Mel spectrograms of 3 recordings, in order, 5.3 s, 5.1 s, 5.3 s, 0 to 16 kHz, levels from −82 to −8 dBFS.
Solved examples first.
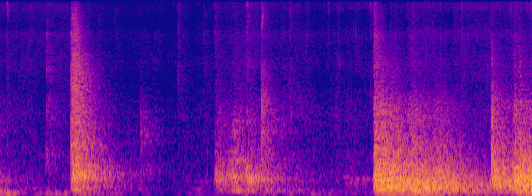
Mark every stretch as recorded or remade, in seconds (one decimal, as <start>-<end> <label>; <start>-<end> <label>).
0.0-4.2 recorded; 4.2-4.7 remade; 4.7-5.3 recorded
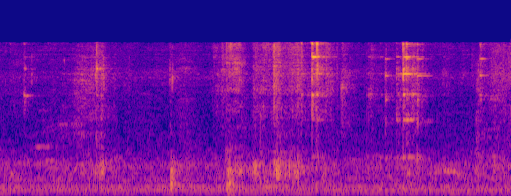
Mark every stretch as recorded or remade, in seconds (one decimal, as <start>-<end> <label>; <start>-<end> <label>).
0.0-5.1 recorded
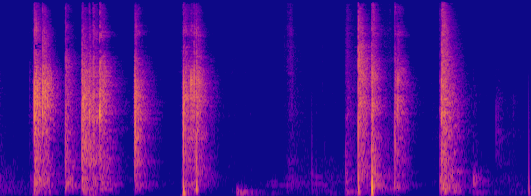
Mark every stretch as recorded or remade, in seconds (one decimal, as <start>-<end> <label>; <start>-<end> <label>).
0.0-0.9 recorded; 0.9-4.1 remade; 4.1-5.3 recorded

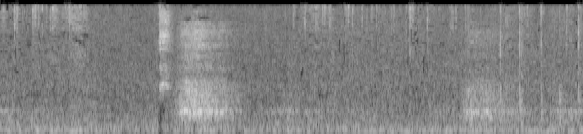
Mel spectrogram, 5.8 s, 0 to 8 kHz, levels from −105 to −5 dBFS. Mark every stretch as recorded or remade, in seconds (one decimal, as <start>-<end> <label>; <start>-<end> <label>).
0.0-5.8 recorded

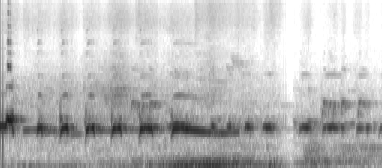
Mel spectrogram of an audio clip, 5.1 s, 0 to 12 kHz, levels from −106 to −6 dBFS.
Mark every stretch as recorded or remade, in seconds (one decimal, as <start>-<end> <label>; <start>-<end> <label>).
0.0-0.5 recorded; 0.5-2.2 remade; 2.2-2.8 recorded; 2.8-5.1 remade

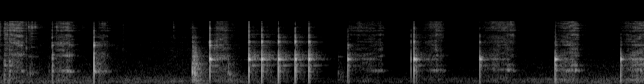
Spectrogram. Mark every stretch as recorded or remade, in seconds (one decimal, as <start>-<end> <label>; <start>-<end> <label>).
0.0-1.5 recorded; 1.5-2.5 remade; 2.5-4.1 recorded; 4.1-5.2 remade; 5.2-6.4 recorded

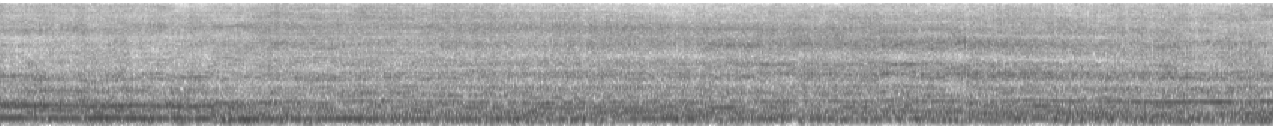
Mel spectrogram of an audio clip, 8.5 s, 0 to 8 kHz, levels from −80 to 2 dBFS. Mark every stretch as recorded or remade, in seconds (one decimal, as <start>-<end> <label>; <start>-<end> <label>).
0.0-2.9 remade; 2.9-4.7 recorded; 4.7-6.5 remade; 6.5-7.5 recorded; 7.5-8.5 remade

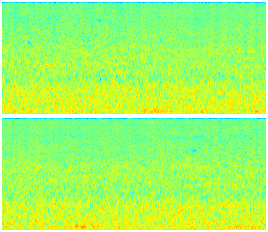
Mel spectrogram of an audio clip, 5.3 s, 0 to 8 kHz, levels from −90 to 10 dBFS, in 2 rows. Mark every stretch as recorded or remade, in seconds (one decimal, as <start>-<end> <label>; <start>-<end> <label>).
0.0-1.3 recorded; 1.3-4.5 remade; 4.5-5.3 recorded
